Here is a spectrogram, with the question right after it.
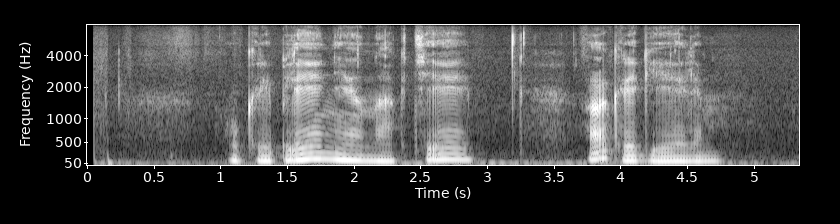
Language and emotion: Russian, sad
